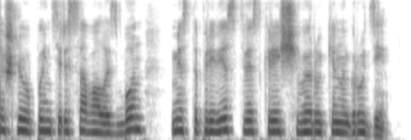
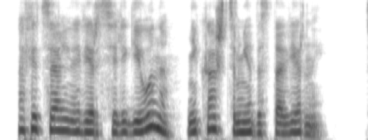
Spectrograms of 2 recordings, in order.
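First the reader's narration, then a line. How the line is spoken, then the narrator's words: Calm explanation. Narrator (Russian): спокойно объяснила она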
